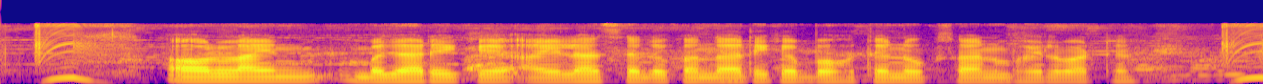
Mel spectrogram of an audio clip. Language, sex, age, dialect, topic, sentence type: Bhojpuri, male, 18-24, Northern, agriculture, statement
